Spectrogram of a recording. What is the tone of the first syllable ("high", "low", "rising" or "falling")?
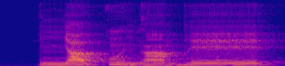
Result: rising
